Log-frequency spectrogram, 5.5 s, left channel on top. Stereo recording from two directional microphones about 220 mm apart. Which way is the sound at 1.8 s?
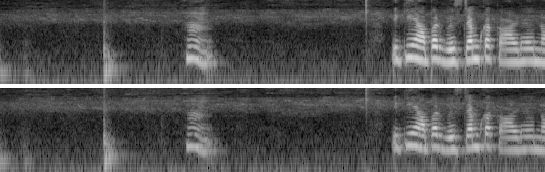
45° left (ahead or behind).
